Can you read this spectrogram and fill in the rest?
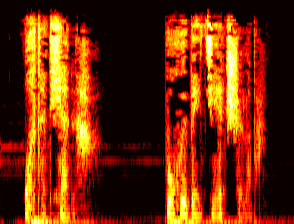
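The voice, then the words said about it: Quiet, hushed speaking. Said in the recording (Chinese): “小声的说着”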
